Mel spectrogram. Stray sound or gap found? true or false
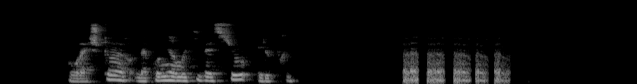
true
